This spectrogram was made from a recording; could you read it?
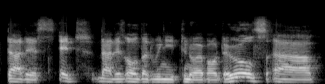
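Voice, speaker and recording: A man, originally from Poland, introducing himself and his tabletop game as game master, with frequent restarts and fillers. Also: medium pitch. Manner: halting, many restarts and fillers.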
